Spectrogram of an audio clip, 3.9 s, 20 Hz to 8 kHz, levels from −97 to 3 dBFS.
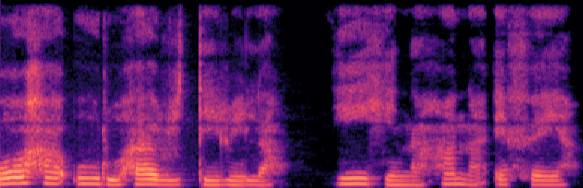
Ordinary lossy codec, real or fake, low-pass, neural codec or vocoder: none; real; none; none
